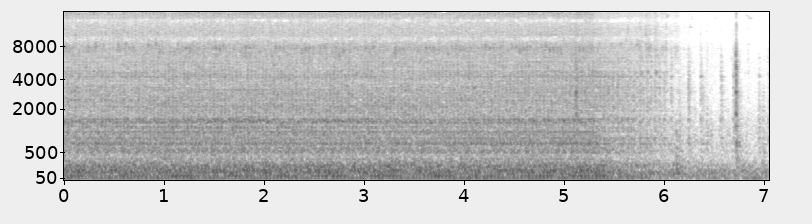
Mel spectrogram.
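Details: Yale diesel forklift, started on a battery boost: steady diesel clatter at even idle for several seconds then dies away; normal diesel idle.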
